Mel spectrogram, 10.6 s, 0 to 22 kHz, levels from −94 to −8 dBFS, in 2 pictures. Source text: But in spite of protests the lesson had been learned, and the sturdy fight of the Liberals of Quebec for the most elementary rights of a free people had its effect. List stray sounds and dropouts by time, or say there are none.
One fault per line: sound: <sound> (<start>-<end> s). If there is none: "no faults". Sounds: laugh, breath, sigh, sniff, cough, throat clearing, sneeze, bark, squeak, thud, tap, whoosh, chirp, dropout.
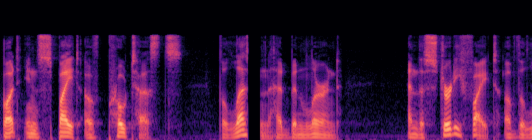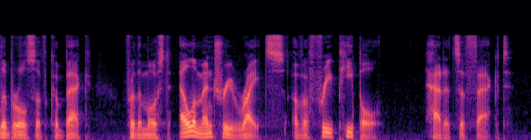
sound: dropout (2.5-2.6 s)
